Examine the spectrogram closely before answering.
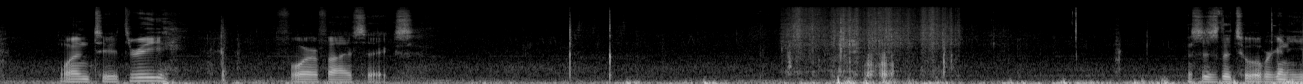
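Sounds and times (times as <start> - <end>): rustling: 7.5 - 10.1.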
